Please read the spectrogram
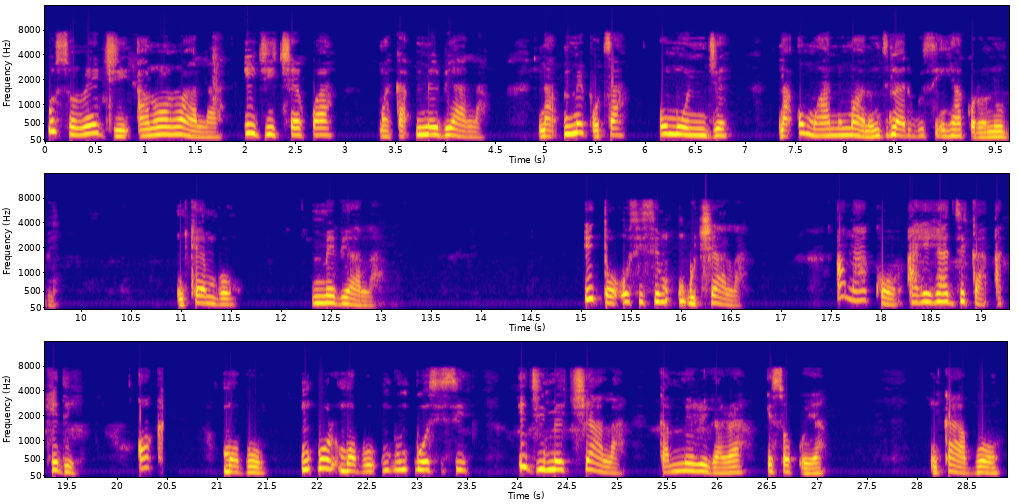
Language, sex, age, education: Igbo, female, 15-29, tertiary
